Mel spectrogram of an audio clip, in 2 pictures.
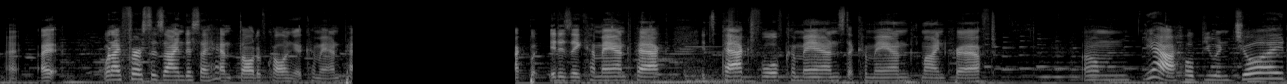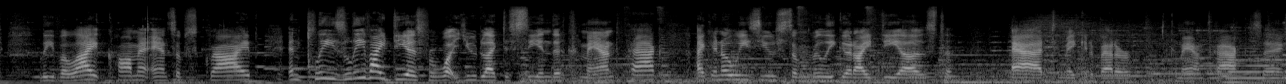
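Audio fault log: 3.52 to 5.15 s, audio dropout to silence: the sound cuts out mid-flow into a 1.63 s gap with no room tone, then comes back mid-flow. The input was likely lost through a disconnected device, failed link or stray mute while silence kept being written.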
